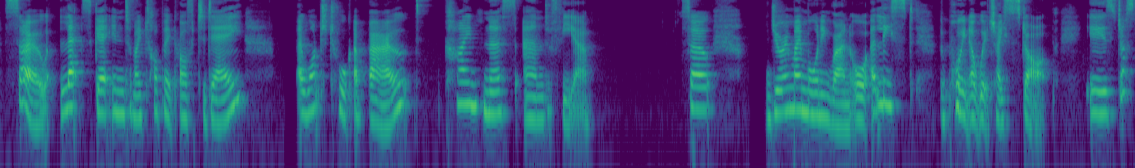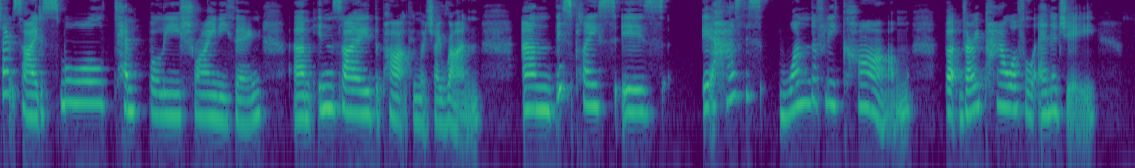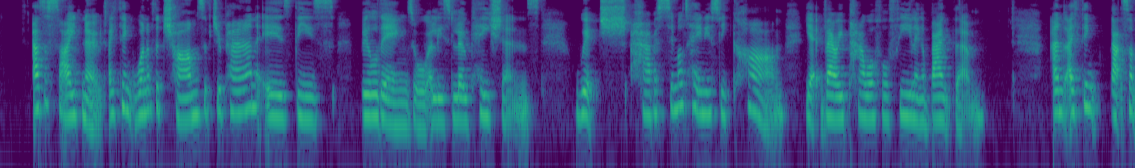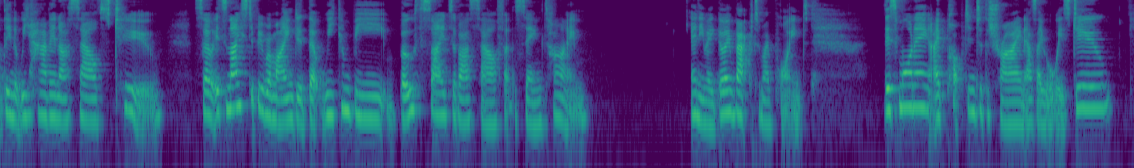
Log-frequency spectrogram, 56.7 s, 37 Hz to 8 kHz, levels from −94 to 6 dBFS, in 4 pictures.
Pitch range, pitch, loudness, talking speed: 190-250 Hz, 215 Hz, -29 LUFS, 145 wpm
